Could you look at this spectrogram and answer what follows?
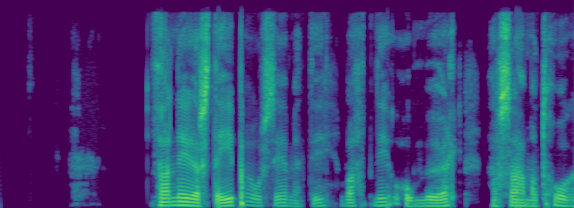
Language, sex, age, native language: Icelandic, male, 40-49, Icelandic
